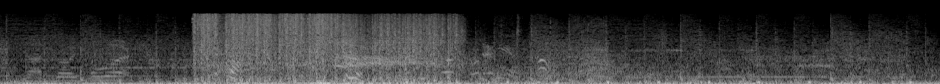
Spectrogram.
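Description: Gunfire in the video game Deus Ex Mankind Divided: a dense, loud burst of shooting and crashing action dominates the middle, with game noise and a voice running throughout.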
